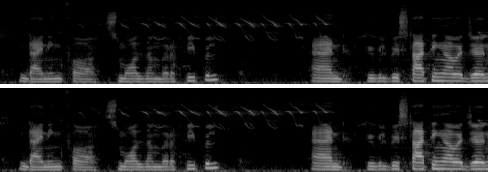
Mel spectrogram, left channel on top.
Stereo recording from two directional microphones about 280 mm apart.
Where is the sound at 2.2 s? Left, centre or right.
Left.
